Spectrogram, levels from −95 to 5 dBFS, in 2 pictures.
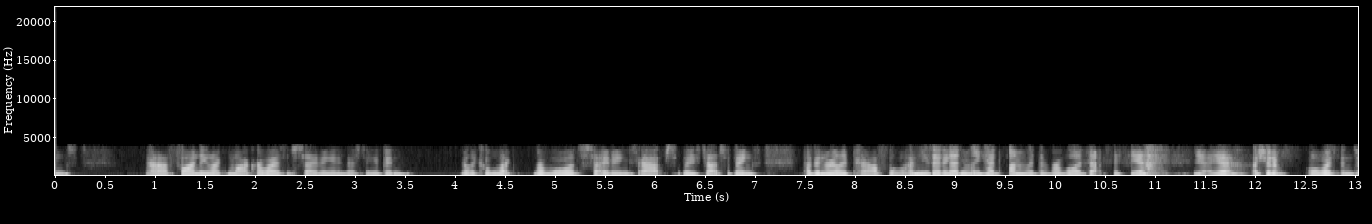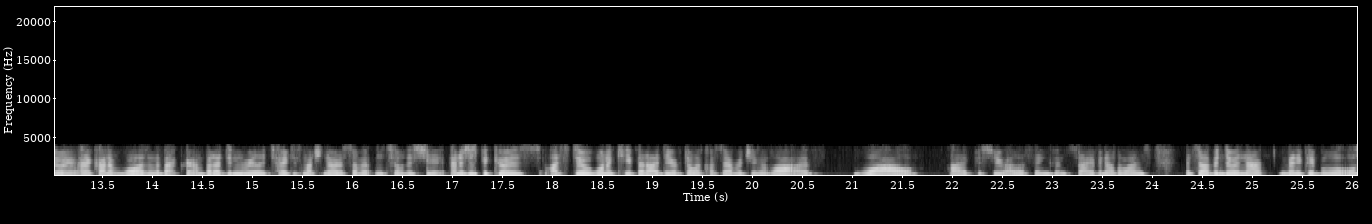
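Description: AMR narrowband mobile codec throughout: nothing passes above 3.8 kHz, and the bit-starved vocal-tract model leaves speech plainly buzzy and synthetic, which fits roughly 8 kbps.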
